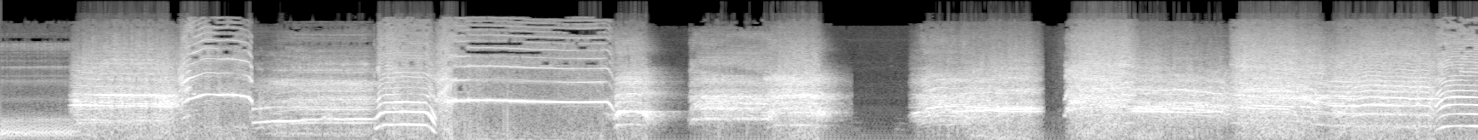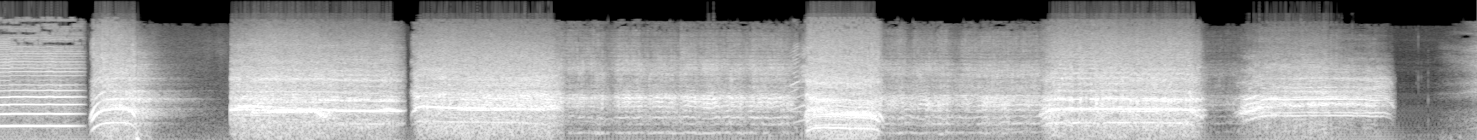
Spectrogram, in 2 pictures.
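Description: A rapid series of people, mostly men, screaming very loudly into a handheld microphone one after another. Each scream lasts a few seconds and is cut off abruptly before the next begins, and several rise and fall in pitch like a shriek.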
